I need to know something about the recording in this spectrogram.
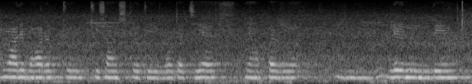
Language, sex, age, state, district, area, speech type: Hindi, female, 18-30, Madhya Pradesh, Hoshangabad, rural, spontaneous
